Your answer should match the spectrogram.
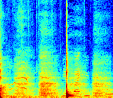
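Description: A football struck once with a sharp smack a little over a second in, during a goalkeeper catching drill, with faint voices around it.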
